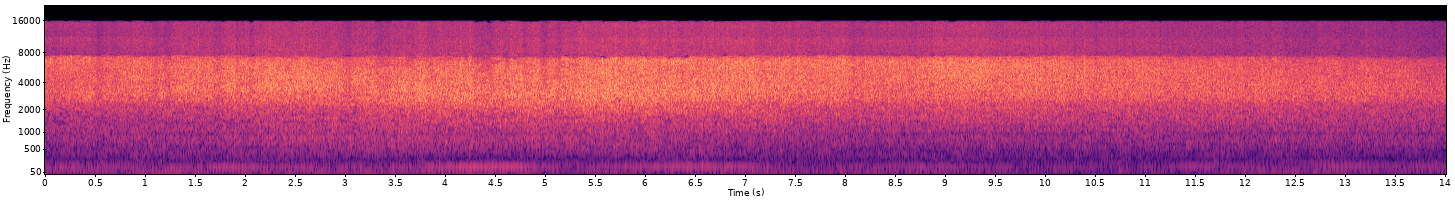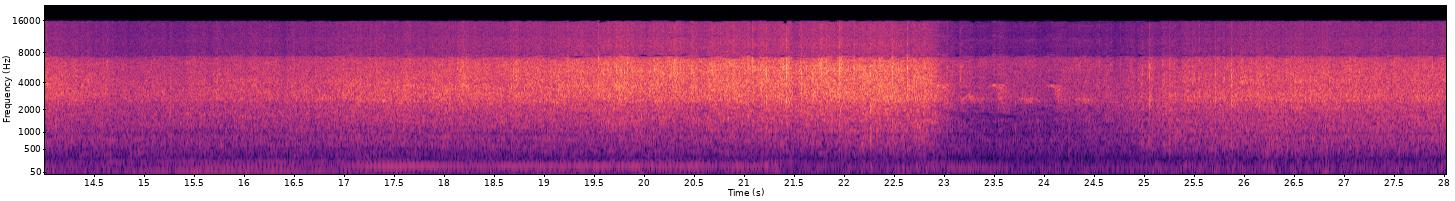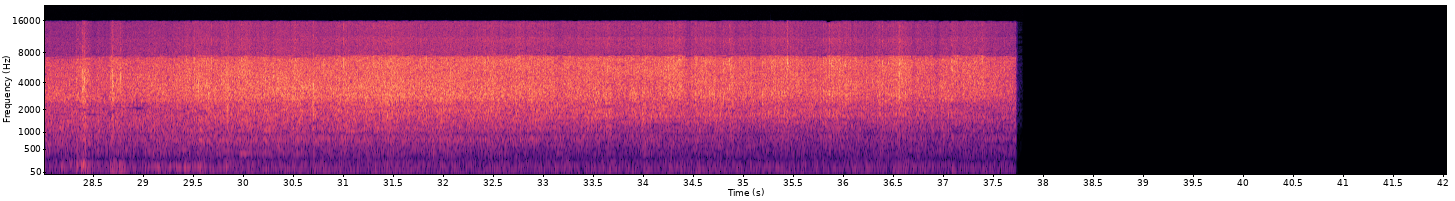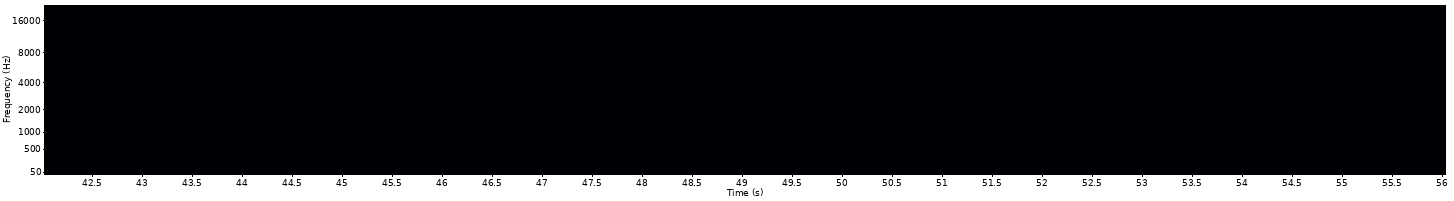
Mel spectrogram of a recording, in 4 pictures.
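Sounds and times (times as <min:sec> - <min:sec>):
low motor hum: 0:00.0 - 0:37.8
model train wheels hissing: 0:00.0 - 0:37.8.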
